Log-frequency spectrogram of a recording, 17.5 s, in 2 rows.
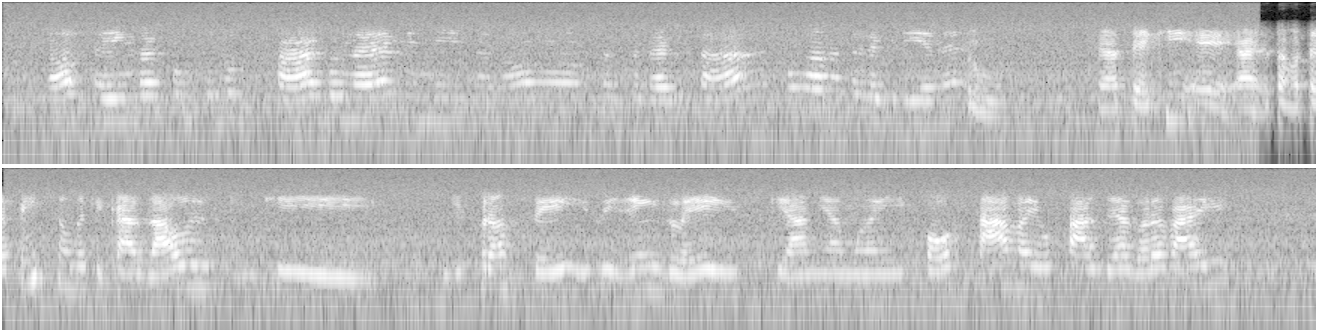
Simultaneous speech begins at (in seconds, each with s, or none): none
